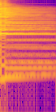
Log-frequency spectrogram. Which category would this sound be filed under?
Instrument samples > Percussion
